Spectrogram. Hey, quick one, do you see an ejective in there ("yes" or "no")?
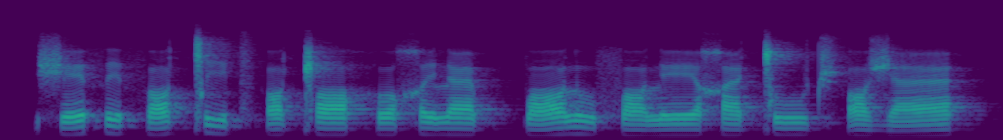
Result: yes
